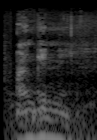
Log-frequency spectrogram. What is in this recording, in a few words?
"mother", Ipili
